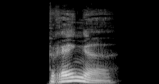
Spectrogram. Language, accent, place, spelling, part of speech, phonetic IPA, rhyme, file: German, Germany, Berlin, dränge, verb, [ˈdʁɛŋə], -ɛŋə, De-dränge.ogg
- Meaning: first/third-person singular subjunctive II of dringen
